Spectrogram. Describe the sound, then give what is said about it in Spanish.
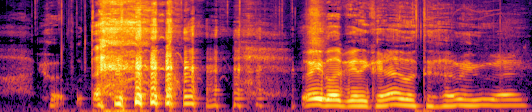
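One person lets out a long, exaggerated yawn, deliberately performed to make the listener yawn: a breathy, noisy inhale followed by a drawn-out voiced groan that wavers and slowly trails off. “Sí, también estoy haciendo esto para que tú bosteces, perro.”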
